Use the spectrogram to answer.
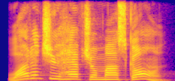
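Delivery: high, firm nurse questioning; stern nurse. A narrator's reading. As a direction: nurse scolds the maskless man, lightly voiced firm questioning. Nurse confronts maskless man.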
